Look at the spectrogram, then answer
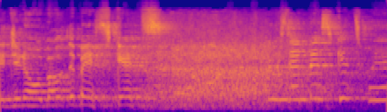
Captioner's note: audience laughs; laughs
